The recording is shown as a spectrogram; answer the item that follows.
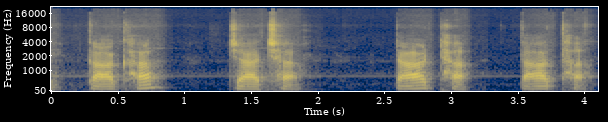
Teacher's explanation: किसी भी वर्ग का पहला और दूसरा वर्ण हमेशा अघोष कहलाता है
